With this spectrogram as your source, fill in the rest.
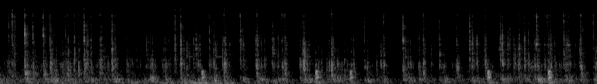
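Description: Fingertips type on a black plastic computer keyboard, producing a rapid, uneven stream of short plastic clicks and clacks. Each keystroke is bright and dies away almost instantly, with a soft low thump under the keys and occasional louder taps standing out.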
